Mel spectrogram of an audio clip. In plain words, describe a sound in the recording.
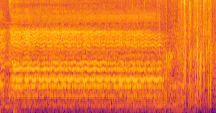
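A group of women sing a long held note together.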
